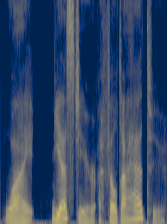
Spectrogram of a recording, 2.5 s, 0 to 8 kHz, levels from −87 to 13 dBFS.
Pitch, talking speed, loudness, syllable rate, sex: 195 Hz, 145 wpm, -17 LUFS, 3.8 syllables/s, female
